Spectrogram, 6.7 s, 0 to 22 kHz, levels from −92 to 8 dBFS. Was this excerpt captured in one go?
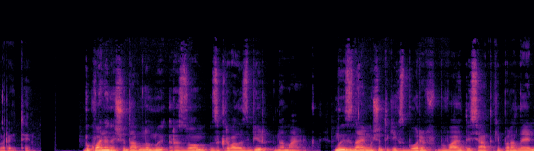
yes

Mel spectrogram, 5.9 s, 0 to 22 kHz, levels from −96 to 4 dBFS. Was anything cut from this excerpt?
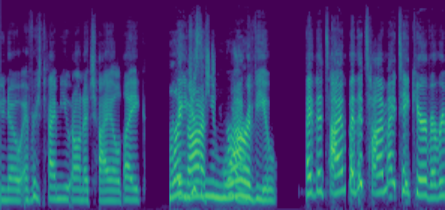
yes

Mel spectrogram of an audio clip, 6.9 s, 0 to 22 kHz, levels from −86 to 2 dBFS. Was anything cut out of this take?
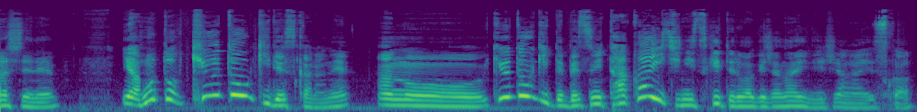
yes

